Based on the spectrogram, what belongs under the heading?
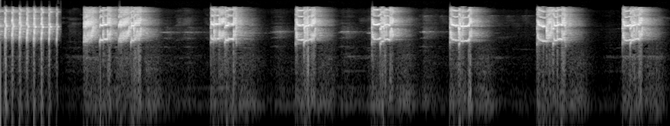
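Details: Lovebird koek calling to a rival: a brief rapid chatter, then harsh buzzy squawks repeated roughly once a second, with faint thin whistles in the gaps.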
